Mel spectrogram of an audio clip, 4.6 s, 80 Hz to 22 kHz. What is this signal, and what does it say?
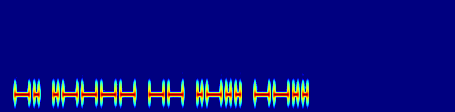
Morse code, heard as a keyed tone, about 25 wpm, 700 Hz. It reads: N1MLZ
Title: USA Callsign DE Callsign - 5 Characters - 25wpm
